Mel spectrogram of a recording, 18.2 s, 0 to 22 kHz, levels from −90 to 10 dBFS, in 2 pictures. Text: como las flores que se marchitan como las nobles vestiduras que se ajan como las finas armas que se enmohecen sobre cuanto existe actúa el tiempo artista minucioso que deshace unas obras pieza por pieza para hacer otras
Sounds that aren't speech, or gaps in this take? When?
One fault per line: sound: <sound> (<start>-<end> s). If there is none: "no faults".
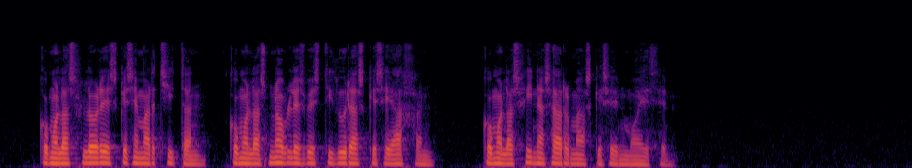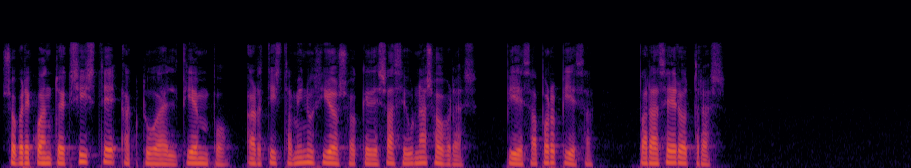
no faults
